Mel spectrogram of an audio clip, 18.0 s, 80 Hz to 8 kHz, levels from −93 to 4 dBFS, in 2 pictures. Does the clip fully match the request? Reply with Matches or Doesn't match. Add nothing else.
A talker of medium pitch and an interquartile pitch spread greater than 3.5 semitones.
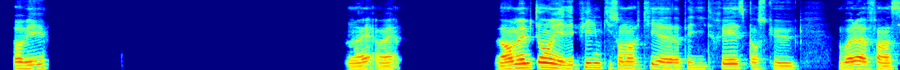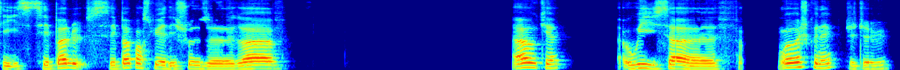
Matches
